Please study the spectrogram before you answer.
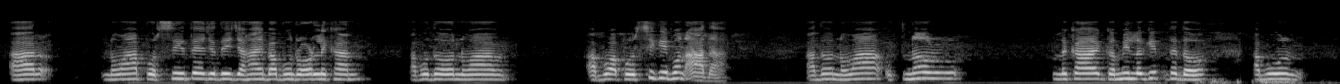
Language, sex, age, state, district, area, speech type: Santali, female, 60+, West Bengal, Birbhum, rural, spontaneous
